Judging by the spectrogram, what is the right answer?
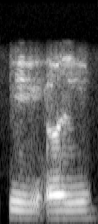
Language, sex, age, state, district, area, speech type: Punjabi, male, 18-30, Punjab, Patiala, urban, conversation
